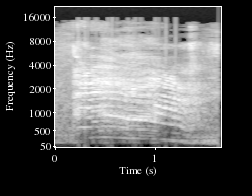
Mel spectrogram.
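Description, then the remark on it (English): A voice imitates an imp's scream as it struggles to get out of Rogan's meaty fist, one sustained piercing shriek lasting over a second, loud with a strained, wavering pitch. “He screams, and he's really trying to get out of Rogan's meaty fist now.”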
